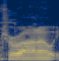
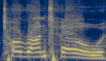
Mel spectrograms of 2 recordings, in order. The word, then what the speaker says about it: Toronto: Toronto, say it right. – Say it like an American. – He's gonna kick me out of the office, guys. It's gonna happen. – So that no one pronounces the T's in Toronto.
